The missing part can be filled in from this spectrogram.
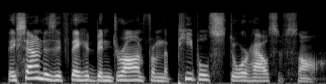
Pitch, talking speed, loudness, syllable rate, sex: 190 Hz, 275 wpm, -17 LUFS, 5.9 syllables/s, female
